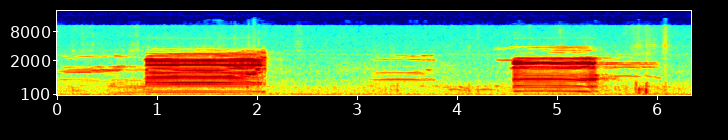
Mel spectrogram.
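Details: Cows lowing: two long, steady, strongly harmonic moos, each over a second long and even in pitch, separated by a short gap with fainter calls. A brief knock follows at the end.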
